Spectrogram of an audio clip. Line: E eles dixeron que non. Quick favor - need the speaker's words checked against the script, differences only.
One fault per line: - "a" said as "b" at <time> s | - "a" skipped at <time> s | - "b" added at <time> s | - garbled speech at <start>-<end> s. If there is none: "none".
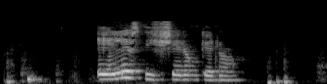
none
